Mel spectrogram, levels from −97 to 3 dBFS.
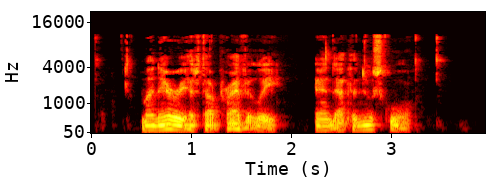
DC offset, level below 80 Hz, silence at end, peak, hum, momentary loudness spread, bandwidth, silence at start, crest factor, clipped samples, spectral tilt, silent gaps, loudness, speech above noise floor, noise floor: under 0.1%; -60 dBFS; 0.45 s; -8 dBFS; none; 21 LU; 11.5 kHz; 0.05 s; 20 dB; under 0.1%; -4.5 dB/octave; none; -25 LUFS; 21 dB; -46 dBFS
